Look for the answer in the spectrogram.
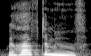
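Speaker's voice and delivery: high-pitched mother frog voice. A narrator's reading. Mother to father in the crowded pond, high voice.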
